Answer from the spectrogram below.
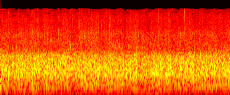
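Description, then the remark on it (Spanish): Steady, dense applause from a large concert audience at the Teatro Isauro Martínez in Torreón, a continuous wash of clapping at an even loudness throughout, with no voices standing out. “más ramos, ramos de flores y aplausos a través de este”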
